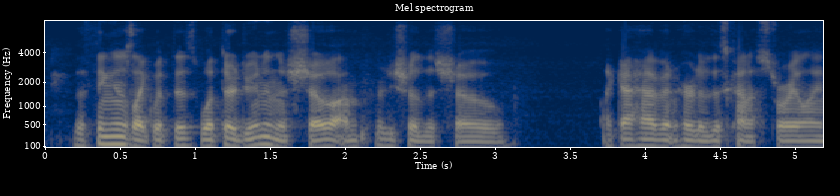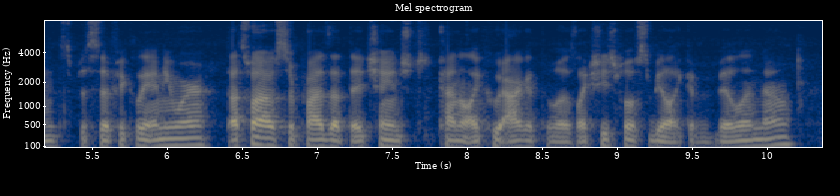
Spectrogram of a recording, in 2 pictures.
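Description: Against a quiet background, a man talks at a very fast pace. His pitch is fairly low, with fairly even intonation. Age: 20s. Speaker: college student. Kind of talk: casual chat.

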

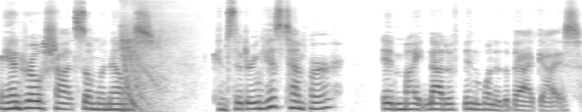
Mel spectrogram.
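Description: Her pitch is medium and its variation ordinary as this woman talks at a moderate speed. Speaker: audio drama actor, first-person narrator. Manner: animated, sarcastic, playful and flirtatious.

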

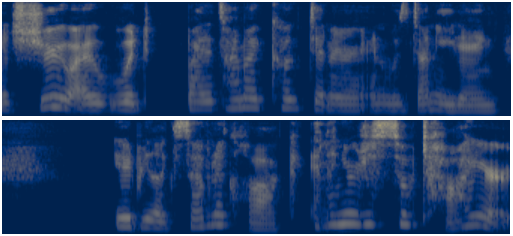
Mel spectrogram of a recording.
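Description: Over a quiet background, a woman with an American accent speaks at a fairly quick pace. Her tone is animated, her intonation lively. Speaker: podcast host. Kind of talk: casual solo podcast monologue.

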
